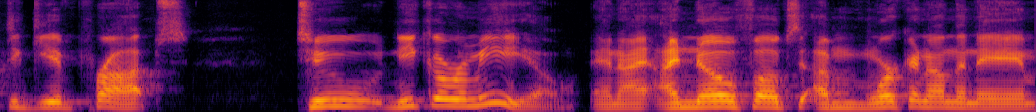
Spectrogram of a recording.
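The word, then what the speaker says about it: Remigio: give props to Nico romigo and I I know folks I'm working on the name I know it's pronounced as an H not a g it's just getting my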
